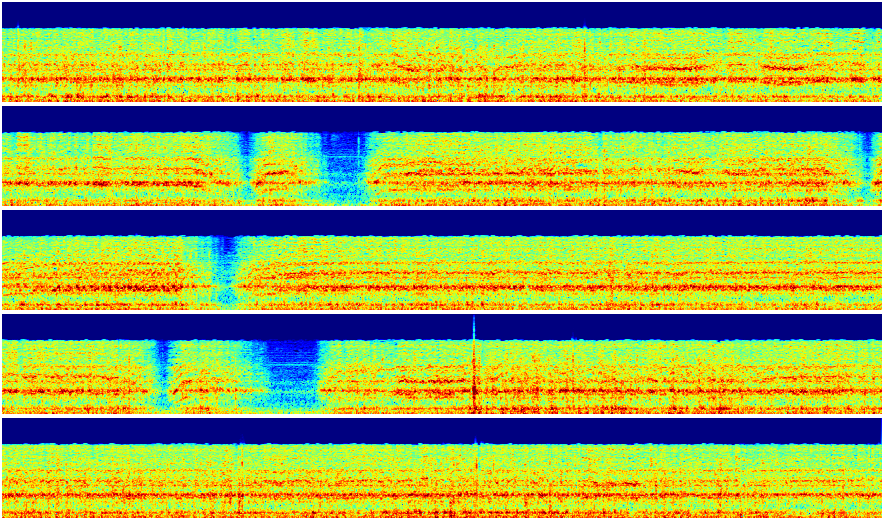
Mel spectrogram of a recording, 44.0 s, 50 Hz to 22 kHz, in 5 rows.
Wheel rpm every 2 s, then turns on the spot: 230, 230, 220, 220, 230, 130, 160, 210, 150, 150, 190, 230, 230, 200, 60, 210, 220, 230, 220, 230, 230, 230.
none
